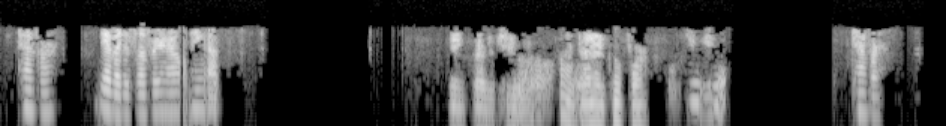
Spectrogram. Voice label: Tempe PD, scanner; A04 South

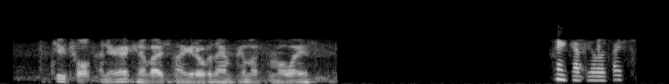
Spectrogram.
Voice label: Phoenix PD, scanner audio

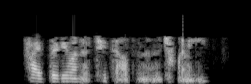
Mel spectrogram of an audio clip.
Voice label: Sheriff, scanner; Shrf Lakes

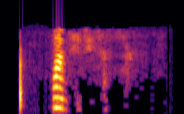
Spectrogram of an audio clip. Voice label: Sheriffs Office, scanner

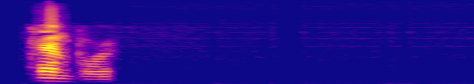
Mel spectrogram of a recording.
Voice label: Police, scanner audio trunk; H-Scottsdale

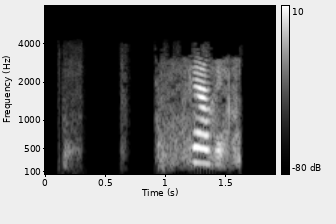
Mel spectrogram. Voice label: Court Security Dispatch, scanner

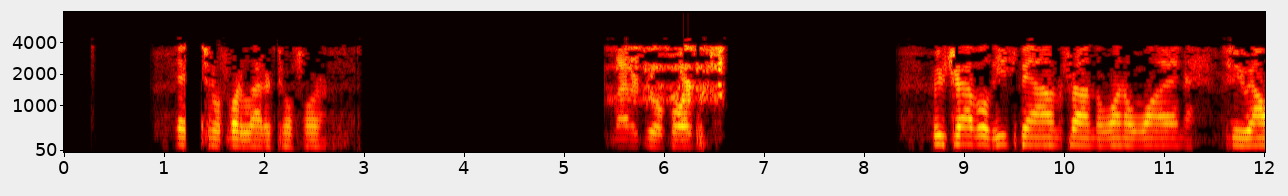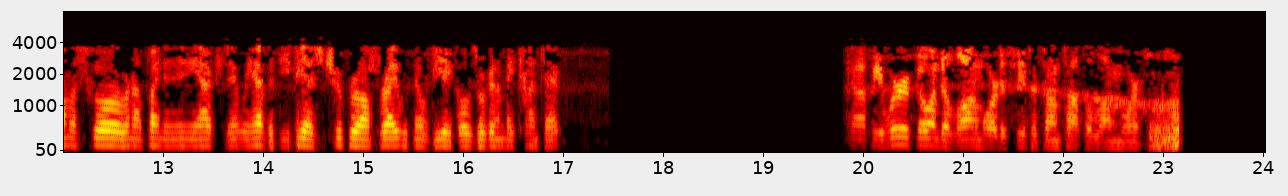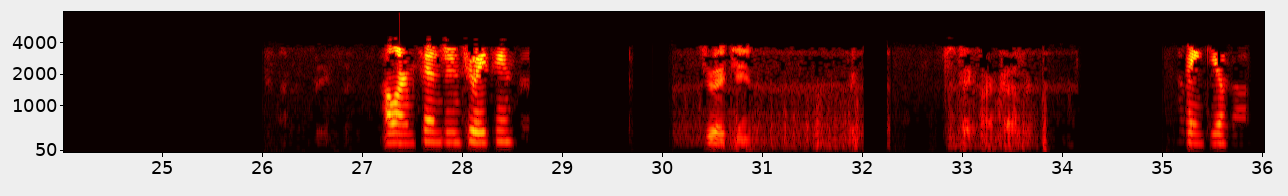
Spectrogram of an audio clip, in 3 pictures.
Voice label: Fire Departments Mesa Simulcast; TOPAZ

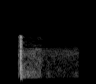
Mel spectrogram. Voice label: Light Rail Emergency, scanner

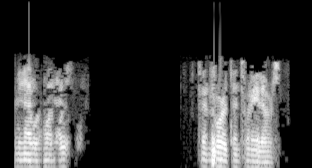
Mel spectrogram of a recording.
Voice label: PD Dispatch

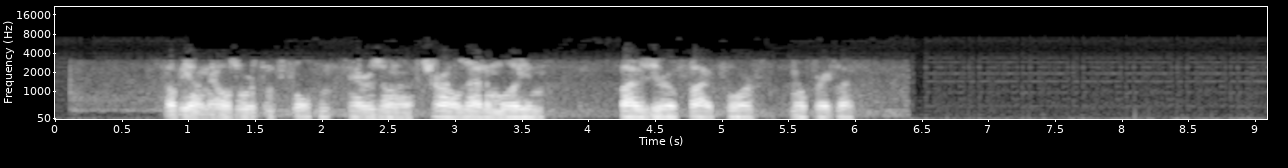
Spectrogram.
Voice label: scanner audio trunk

